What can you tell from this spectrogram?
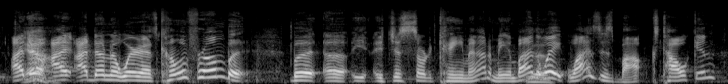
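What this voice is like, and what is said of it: West Virginia-style accent. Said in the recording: “I like your accent. You from West Virginia?”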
